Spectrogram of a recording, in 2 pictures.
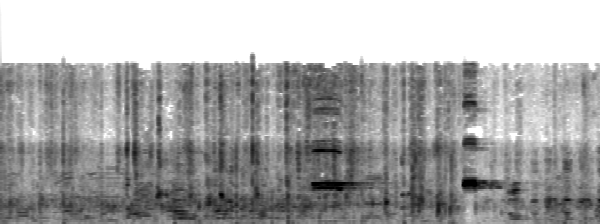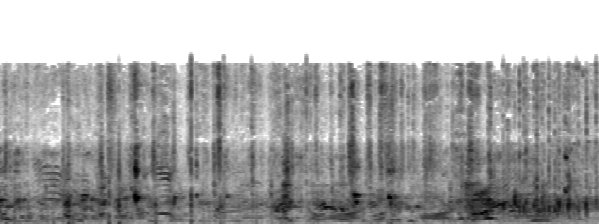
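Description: A crowd of spectators talks and calls out outdoors.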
